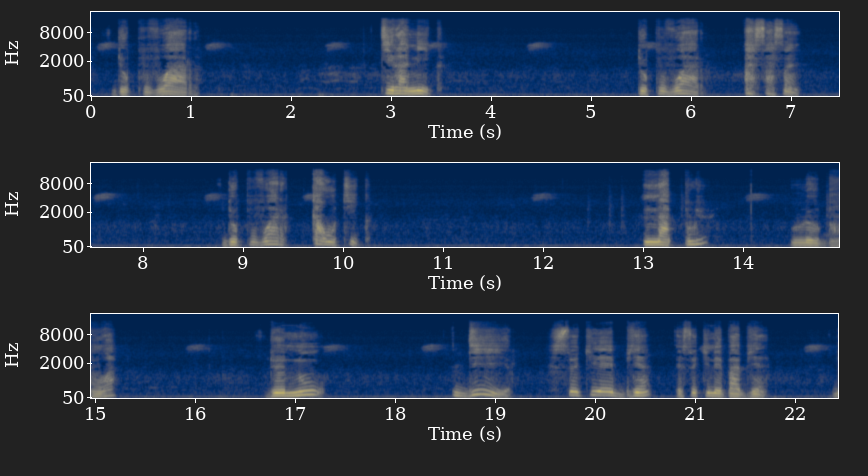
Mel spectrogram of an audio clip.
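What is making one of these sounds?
A middle-aged man speaks calmly and deliberately, close to the microphone, with pauses between phrases.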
